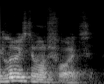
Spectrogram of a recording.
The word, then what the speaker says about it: Louis de Montfort: St. Louis de Montfort, that's the way in English we would say his name,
